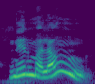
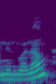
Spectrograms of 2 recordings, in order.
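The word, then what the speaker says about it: निर्मलं: এখানে যে এই যে পুটলিটা দেওয়া আছে ফোঁটাটা, এটা অং উচ্চারণটা হয় নির্মলং অং। এখানে অং আহ উচ্চারণটা হয় নির্মলং।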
